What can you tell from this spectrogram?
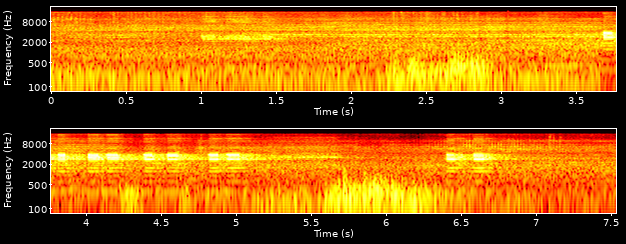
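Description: Vehicle horn sounding in street traffic: a short held note about a second in, then a quick run of about six short toots, and two more near the end. Two broader swells of engine noise rise and fall between them over the steady traffic rumble.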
